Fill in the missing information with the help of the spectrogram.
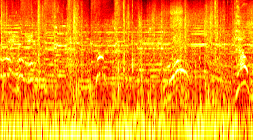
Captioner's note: shrieking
